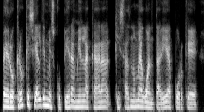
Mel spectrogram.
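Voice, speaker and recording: Here a middle-aged preacher from Mexico, his accent Mexican Spanish, talks fast in a fairly high voice during an earnest, conversational Bible study sermon. He calls listeners brothers, and the studio recording has no echo.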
